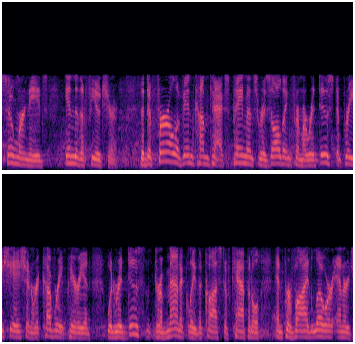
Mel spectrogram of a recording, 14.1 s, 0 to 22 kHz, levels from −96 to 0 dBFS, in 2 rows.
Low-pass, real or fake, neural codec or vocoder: 3.6 kHz; fake; vocoder, 44.1 kHz, 128 mel bands, Pupu-Vocoder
